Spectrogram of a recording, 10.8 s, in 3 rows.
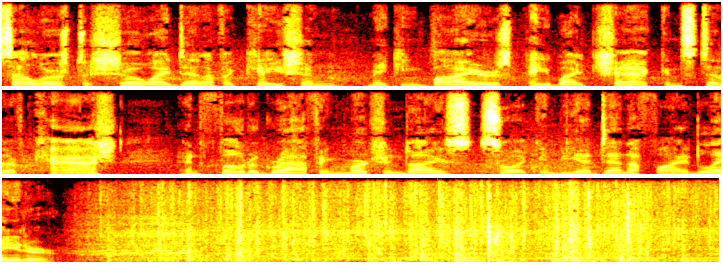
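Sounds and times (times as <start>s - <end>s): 
speech: 0.0s - 8.5s
steady mechanical hum: 0.0s - 10.7s
car being crushed at a scrapyard: 7.5s - 10.7s.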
